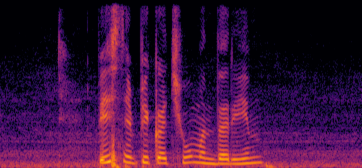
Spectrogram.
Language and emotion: Russian, positive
